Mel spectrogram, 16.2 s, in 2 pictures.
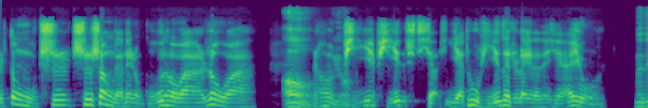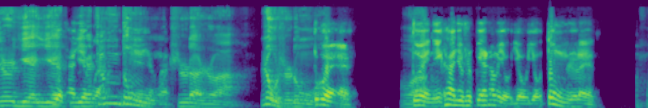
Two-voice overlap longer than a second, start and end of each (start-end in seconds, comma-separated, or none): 8.7-10.3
